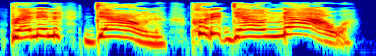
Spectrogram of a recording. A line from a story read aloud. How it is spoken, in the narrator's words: I yelled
